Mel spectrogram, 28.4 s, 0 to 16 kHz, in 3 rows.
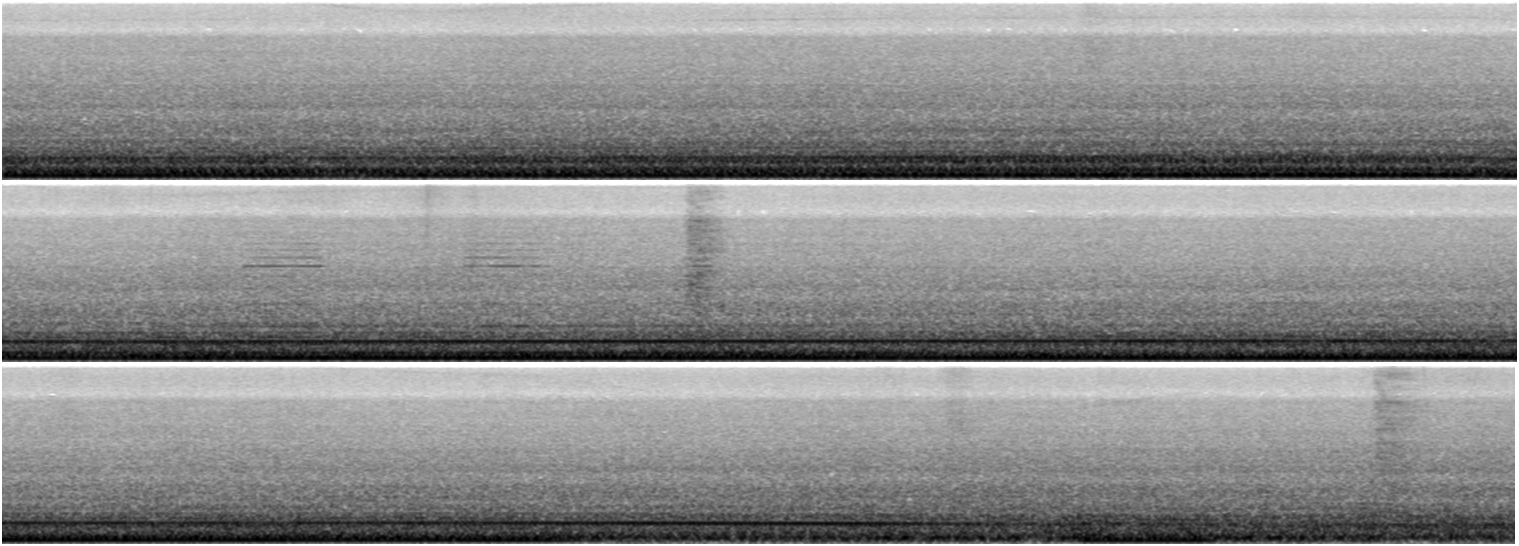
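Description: Inside a LiAZ-6213.65 articulated city bus on the move: a steady low engine and road rumble, with a steady droning tone through the middle that fades out about three-quarters of the way through as the rumble eases, and a couple of faint clicks.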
